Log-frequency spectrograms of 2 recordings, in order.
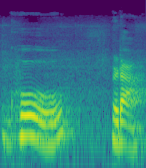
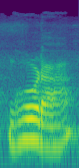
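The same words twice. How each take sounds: First: घोड़ा drawn out very slowly, the ओ held long; slow demo reading. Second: Said in the usual way. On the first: Shown as a demonstration. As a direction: stretch घोड़ा slowly for the class. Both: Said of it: "इसको हम पढ़ेंगे".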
